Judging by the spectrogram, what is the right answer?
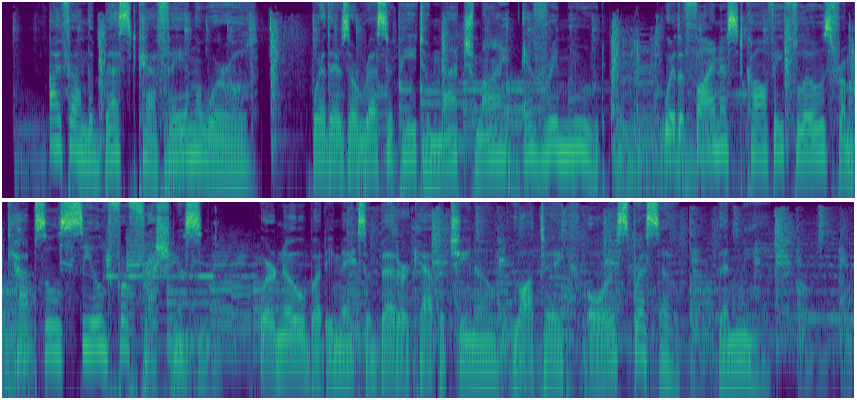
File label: commercial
